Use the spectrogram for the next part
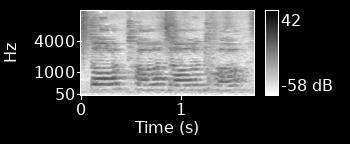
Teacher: জিভটা প্রতিবারই ওপরের দাঁতগুলোতে কিন্তু লাগছে এগুলো উচ্চারণের সময় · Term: ত বর্গের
